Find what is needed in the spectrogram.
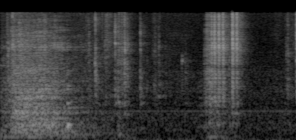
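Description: An oven rack carrying a cast iron casserole dish slides into a wall oven with a soft scraping rush. Then the oven door swings shut with a short, muffled sound near the end.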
